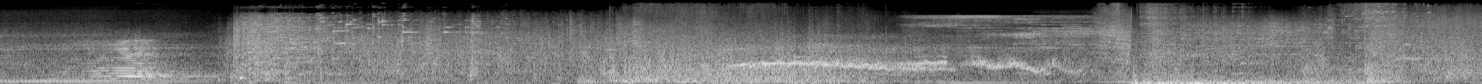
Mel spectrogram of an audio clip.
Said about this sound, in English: Right then, right through the McDonald's restaurant. Seems it doesn't exist anymore.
